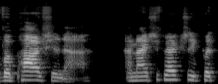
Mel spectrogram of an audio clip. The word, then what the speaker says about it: vipassana: think that's right it's papa na but it's pronounced vipassana it's um hindi i think and um that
